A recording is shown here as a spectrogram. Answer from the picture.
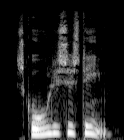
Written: skolesystem

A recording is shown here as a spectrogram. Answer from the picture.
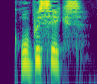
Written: gruppesex

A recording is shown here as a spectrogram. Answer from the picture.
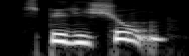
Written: spedition

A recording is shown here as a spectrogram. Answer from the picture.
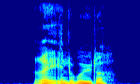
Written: regelrytter

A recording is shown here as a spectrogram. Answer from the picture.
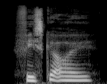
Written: fiskeøje

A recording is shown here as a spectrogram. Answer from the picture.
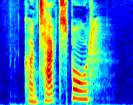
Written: kontaktsport

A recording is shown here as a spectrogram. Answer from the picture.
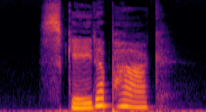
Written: skaterpark

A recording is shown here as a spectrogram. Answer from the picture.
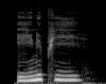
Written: enepige

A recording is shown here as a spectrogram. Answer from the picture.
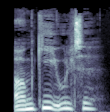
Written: omgivelse

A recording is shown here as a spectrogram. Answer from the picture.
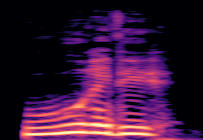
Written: ugerevy

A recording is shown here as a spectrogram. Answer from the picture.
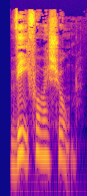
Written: V-formation

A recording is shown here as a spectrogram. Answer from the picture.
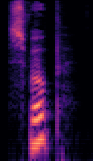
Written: svup

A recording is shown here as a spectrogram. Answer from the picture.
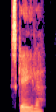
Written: skala

